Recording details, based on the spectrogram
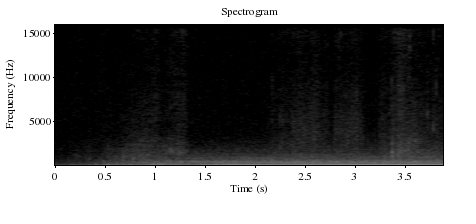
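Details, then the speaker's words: Honda/Acura radiator fan commanded on through a scan tool's actuator test, no trouble codes stored: a low whir builds over about 1.5 seconds, then settles into a steady, even hum. Fan working normally. "Radiator fan. That's a good one. Let's check to see if my radiator fans are coming on."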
